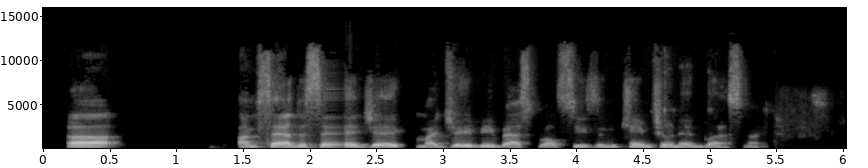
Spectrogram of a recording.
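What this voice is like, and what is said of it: Hoarse voice. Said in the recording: “You probably can tell my voice is a little hoarse today”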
